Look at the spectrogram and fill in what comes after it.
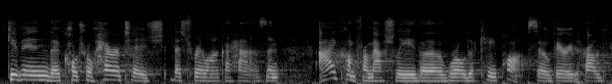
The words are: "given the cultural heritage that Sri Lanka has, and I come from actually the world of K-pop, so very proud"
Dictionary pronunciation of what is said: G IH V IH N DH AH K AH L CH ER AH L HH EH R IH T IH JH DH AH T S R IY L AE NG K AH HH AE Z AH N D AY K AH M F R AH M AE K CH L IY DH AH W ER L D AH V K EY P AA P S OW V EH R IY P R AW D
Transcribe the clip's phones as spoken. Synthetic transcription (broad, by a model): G IH V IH N DH AH K AH L CH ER L HH EH R IH T IH JH DH AH T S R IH L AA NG K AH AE Z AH N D AY K AH M F R AH M AE K CH L IY DH AH W ER L D AH V K EY P AA P S OW V EH R IY P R AW D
